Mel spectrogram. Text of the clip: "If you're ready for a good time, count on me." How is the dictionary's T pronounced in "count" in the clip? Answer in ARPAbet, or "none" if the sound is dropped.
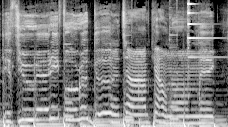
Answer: none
